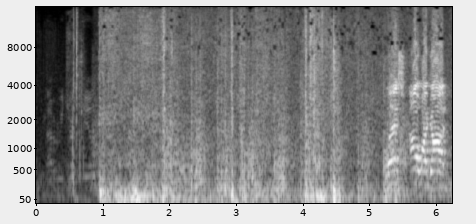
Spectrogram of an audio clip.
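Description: Gunfire rattles rapidly in bursts.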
